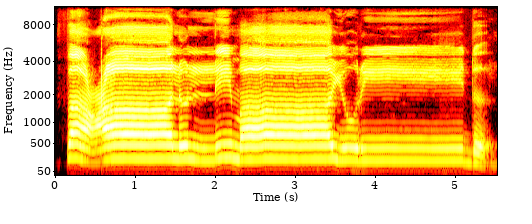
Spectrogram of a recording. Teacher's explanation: عین مشدد ہے، اس پر زور دیں گے اور عین کی وائس کلیئر ہونی چاہیے۔ فعال لما یرید، جیسے ہی دال ساکن ہوئی اس پہ قلقلہ کیا جائے گا۔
